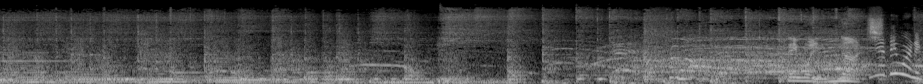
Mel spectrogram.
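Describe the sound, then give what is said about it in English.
Concert crowd at DC Pride cheering over loud old-school go-go music, with rising whoops and shouts growing more excited toward the end, a dense, continuous roar of many voices. “It's crowd's about to go nuts.”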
